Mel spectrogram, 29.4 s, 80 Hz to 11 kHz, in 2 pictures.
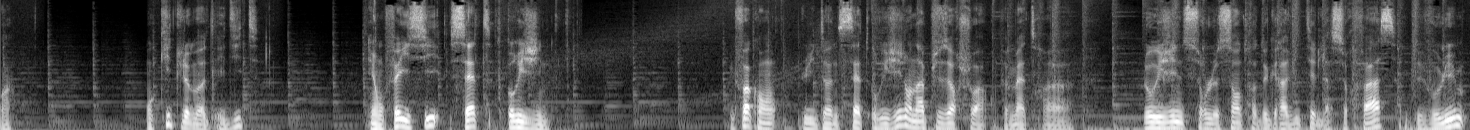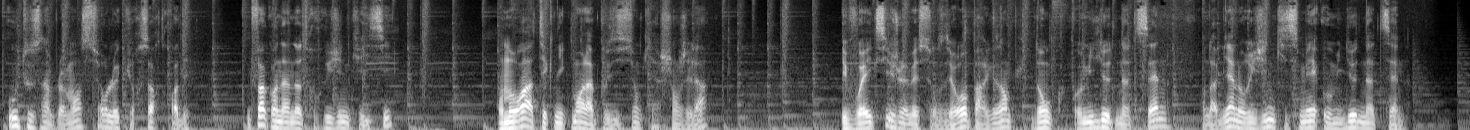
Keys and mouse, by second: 2.1 Tab, 3.6 space, 19.3 Tab, 19.9 Tab, 20.4 n, 22.0 n, 23.0 n, 24.0 click, 25.0 click, 25.8 click, 27.0 right click, 27.4 shift+middle drag.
